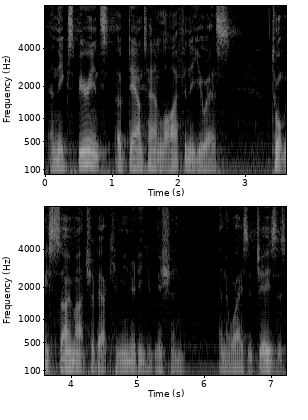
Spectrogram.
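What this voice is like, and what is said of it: Slight American accent. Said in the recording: “My Kentucky accent's gone away a bit because the yak one stuck. ... So I still have a bit of a yak accent,”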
